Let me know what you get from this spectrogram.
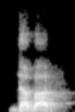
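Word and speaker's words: dhabar: We put more emphasis on the D, so we call it dabar. It's dabar, but it's more of the same. Dabar. Yeah, dabar with a D, DH basically.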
